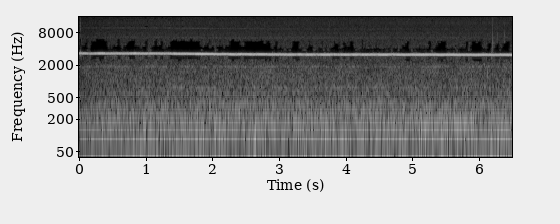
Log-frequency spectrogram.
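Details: Sony Walkman (WM-EX102/EX610) after belt replacement, 3 kHz test tape, during speed-screw calibration: a steady high tone near 3 kHz, so speed is still being trimmed. These portable players regulate speed poorly.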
